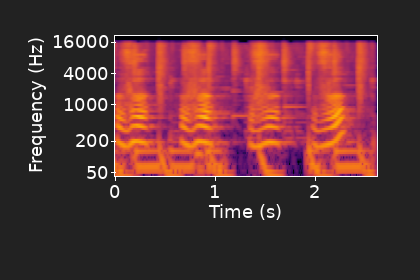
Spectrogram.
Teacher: [Musica] vocali ed è centrale mentre la v v v v è quella che per essere messa ha bisogno anche dell'ausilio delle corde vocali proviamo a fare Questo esercizio ripetiamo sempre delle sillabe fa fa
